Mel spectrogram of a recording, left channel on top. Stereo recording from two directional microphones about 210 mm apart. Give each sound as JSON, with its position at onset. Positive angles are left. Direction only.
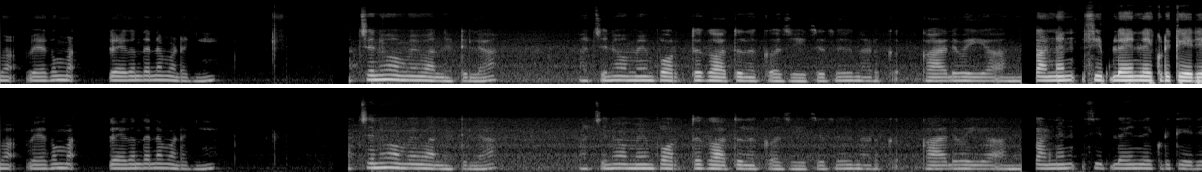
{"t": 0.0, "sound": "speech", "side_deg": 5}
{"t": 3.6, "sound": "speech", "side_deg": 10}
{"t": 6.0, "sound": "speech", "side_deg": 5}
{"t": 10.3, "sound": "a woman's voice", "side_deg": 40}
